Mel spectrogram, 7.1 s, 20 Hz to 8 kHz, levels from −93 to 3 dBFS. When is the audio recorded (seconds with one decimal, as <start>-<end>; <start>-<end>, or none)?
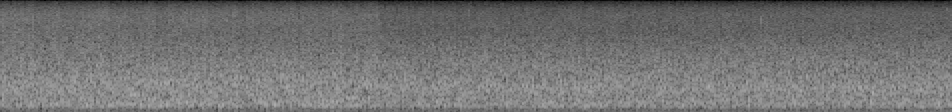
0.0-7.1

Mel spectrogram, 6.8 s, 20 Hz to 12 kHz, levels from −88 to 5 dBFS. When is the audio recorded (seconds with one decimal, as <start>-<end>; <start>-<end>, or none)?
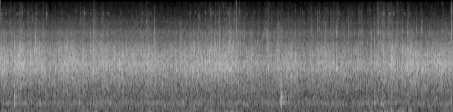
0.0-1.3; 1.8-5.4; 6.1-6.8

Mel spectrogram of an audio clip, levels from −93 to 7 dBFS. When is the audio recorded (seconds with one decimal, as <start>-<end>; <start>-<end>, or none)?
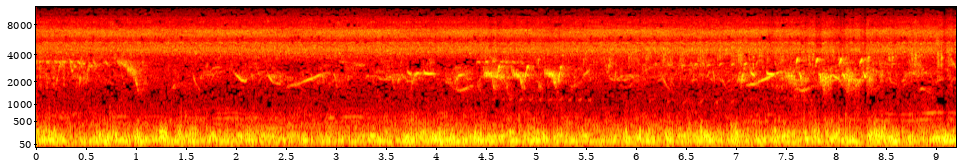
1.2-2.1; 2.6-4.7; 5.6-9.2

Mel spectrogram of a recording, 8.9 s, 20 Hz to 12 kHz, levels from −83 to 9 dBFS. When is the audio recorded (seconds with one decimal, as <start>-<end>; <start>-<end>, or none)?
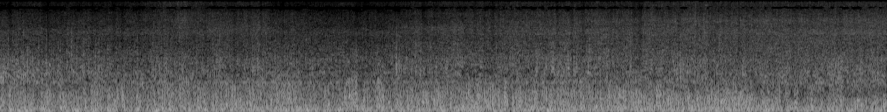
0.9-2.6; 3.9-5.3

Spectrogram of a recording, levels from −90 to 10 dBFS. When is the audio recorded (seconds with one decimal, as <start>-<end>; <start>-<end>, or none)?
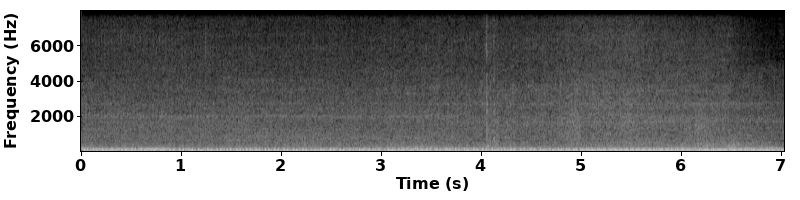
0.0-2.3; 3.1-3.8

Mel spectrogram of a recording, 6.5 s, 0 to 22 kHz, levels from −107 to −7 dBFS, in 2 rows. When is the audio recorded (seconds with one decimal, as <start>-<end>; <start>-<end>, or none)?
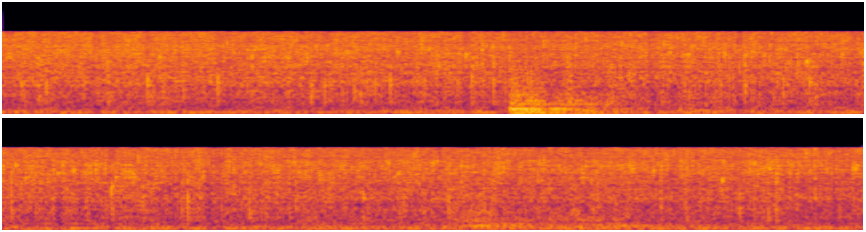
0.8-6.5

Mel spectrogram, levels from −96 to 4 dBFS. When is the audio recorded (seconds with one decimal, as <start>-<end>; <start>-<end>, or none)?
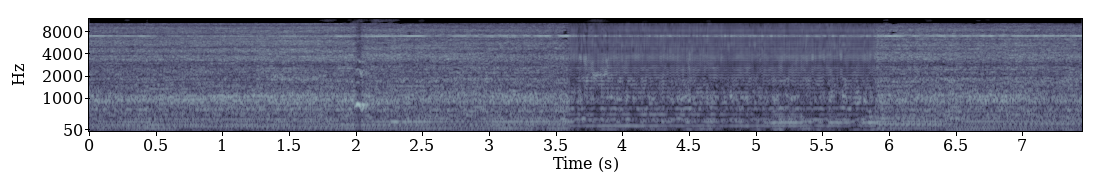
0.0-3.6; 5.9-7.4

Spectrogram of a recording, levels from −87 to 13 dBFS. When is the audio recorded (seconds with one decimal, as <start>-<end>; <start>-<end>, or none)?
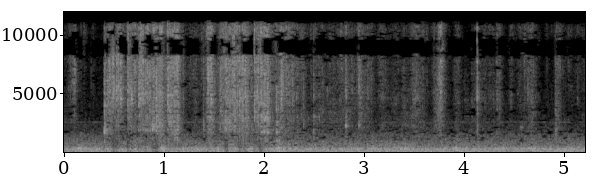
0.0-3.5; 4.0-5.2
